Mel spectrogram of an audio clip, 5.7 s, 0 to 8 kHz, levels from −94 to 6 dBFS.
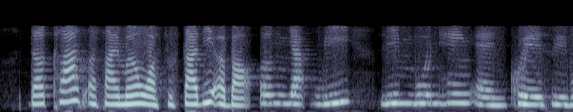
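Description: From the first moment the whole clip carries the Bluetooth CVSD headset codec, consistent with its 64 kbps one-bit stream. Nothing above 3.8 kHz survives, s sounds turn scratchy, and a granular hiss sits under the speech. That grit and step-size distortion on loud high sounds set it apart from a clean telephone band-limit.

From 2.46 s to the end, a channel delay (doubling) appears. One channel lags by 32 ms, which fits a 512-sample buffer, and summing to mono lays an equal-level copy behind the original. The result is a fixed slap or doubling, not a decaying room echo or a comb-filtered flanging sweep.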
